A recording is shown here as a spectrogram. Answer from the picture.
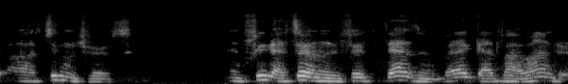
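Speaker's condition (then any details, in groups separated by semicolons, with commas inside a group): Ataxia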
